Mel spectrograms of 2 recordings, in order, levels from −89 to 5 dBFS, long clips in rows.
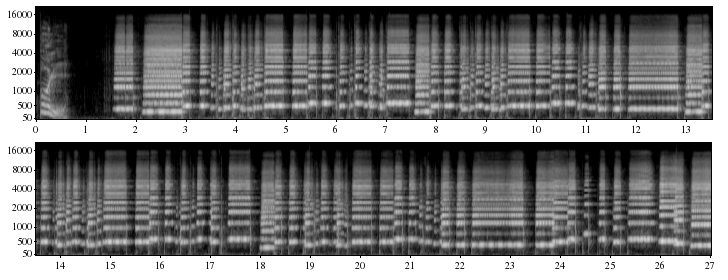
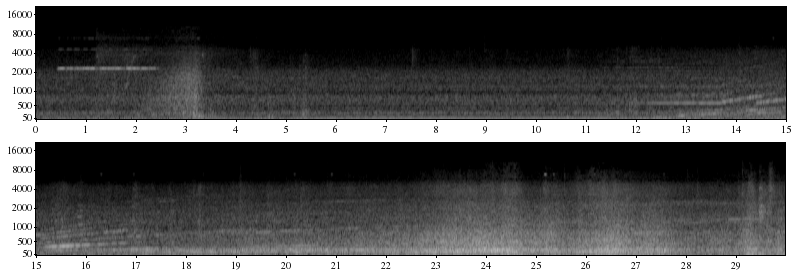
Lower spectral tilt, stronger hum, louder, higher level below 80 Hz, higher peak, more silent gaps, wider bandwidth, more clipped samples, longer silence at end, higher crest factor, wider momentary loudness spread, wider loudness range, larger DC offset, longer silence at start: second, -1 dB/octave vs -8 dB/octave; neither; first, -19 LUFS vs -37 LUFS; second, -60 dBFS vs -50 dBFS; first, 0 dBFS vs -16 dBFS; neither; first, 16 kHz vs 10.5 kHz; neither; about the same, 0 s vs 0 s; about the same, 20 dB vs 20 dB; second, 9 LU vs 23 LU; second, 4 LU vs 22 LU; neither; about the same, 0.1 s vs 0 s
